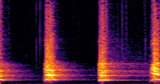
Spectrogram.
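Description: A dog gives three sharp, evenly spaced barks, loud and alone with no voices.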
